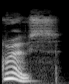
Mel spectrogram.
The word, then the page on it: gross: British English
